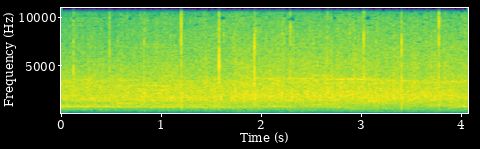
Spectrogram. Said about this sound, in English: That getting a cheer now from Republicans in the chamber.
